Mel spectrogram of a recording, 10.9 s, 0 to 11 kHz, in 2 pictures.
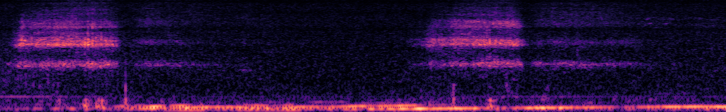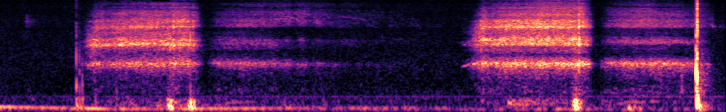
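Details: Sleeping Labrador x Blue Cattle Dog mix with low rumbling breaths that have a hissing, whistling edge, recurring every few seconds at about 15 a minute; dog snoring.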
